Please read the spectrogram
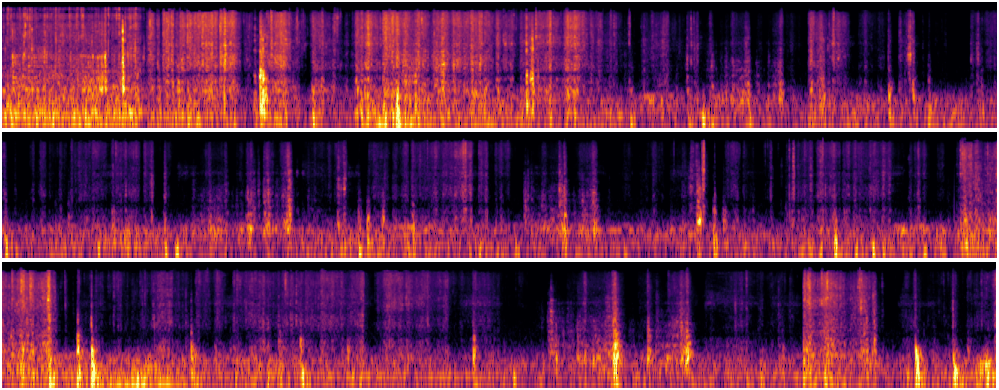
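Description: Plastic crinkling and rustling: plastic-bagged onions handled at first, then cling film pulled off, torn and crumpled around bread rolls, in irregular crackles and tearing strokes.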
